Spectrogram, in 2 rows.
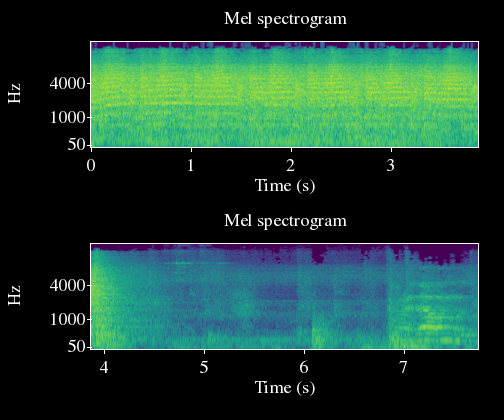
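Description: The starter on a '78 K5 Blazer small-block Chevy cranks slowly during a compression test, giving a loud, steady whirring grind for about four seconds that then cuts off, followed by quieter shop sounds and talking.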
